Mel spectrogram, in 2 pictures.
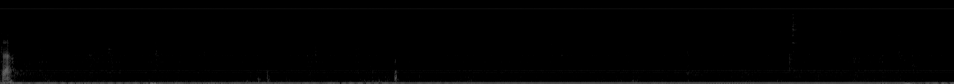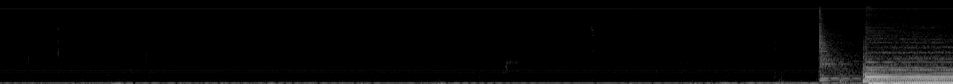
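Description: Faint, steady electrical mains hum from the stage sound system, with a few soft scattered clicks and knocks.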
